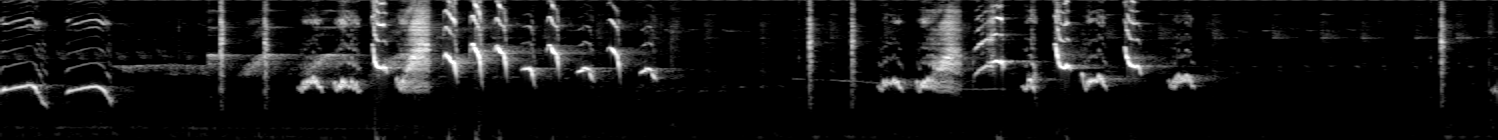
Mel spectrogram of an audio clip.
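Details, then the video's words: Indonesian murai batu (white-rumped shama) delivering ngerol-nembak song: hooked whistles open into two phrases of rapid, jumbled chirps, clicks and sharp high notes, separated by a short pause. "Masteran Murai Gacor !! Materi Komplit Ngerol Nembak | Shama Bird Song"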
